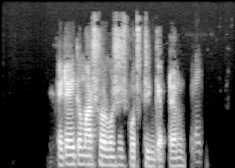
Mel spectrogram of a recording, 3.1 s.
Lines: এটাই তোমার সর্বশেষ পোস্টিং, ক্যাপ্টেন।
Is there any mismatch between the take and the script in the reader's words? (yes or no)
no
